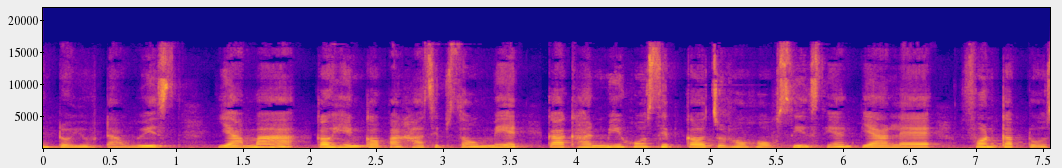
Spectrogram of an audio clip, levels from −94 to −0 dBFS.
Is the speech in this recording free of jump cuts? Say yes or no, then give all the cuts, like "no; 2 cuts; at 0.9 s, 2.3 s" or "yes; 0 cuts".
no; 1 cut; at 3.7 s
